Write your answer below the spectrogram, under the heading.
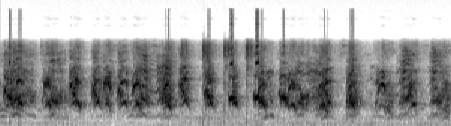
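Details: A young Presa Canario, agitated as part of training, barks almost nonstop in a rapid, rough, evenly loud series of about three barks per second.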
